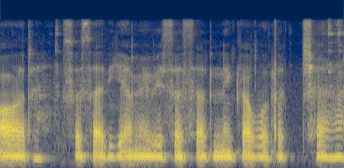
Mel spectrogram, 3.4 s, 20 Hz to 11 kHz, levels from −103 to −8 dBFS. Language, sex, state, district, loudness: Hindi, female, Uttar Pradesh, Jyotiba Phule Nagar, -22 LUFS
